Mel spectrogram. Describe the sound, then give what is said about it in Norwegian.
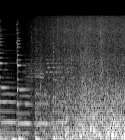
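Sea waves wash and churn steadily as heard from the deck of a cruise ship, a broad rushing surf with wind, preceded by a brief tonal hum at the start; no one speaks. “De er på cruise. Det vil si, ekteparet Debit er på cruise.”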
